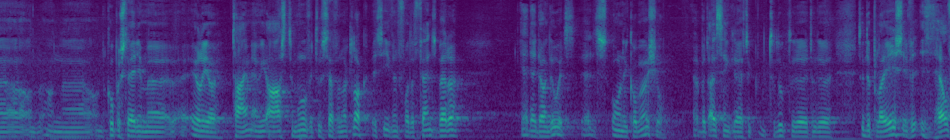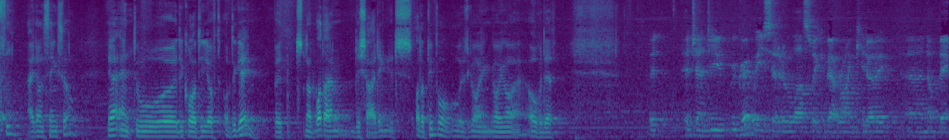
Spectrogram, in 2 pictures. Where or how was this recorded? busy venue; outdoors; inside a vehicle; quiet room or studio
busy venue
